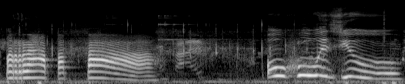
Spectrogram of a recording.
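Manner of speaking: high, loud, slow sassy taunt; sing-song it then get sassy; mock sassy greeting. Streamer mocking a game character, sassy slow taunt.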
